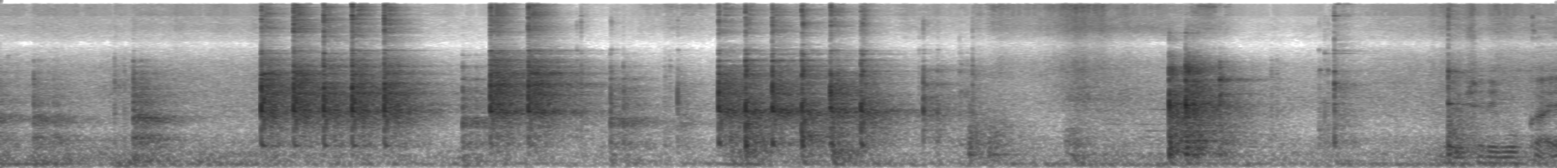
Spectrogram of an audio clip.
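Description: Sharp metallic taps and knocks on a Honda Brio rack steer component, a series of irregular bursts of close, ringing impacts with short pauses between them, sounding like hammering on a metal steering rack part.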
